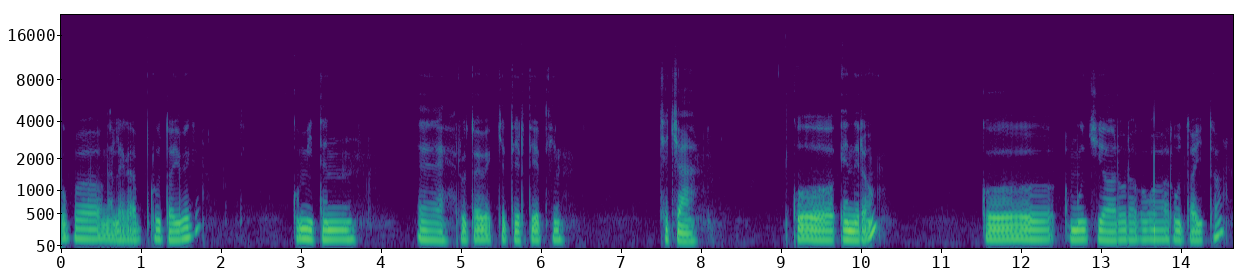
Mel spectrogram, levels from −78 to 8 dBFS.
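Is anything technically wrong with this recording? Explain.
No, nothing is technically wrong with this audio.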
